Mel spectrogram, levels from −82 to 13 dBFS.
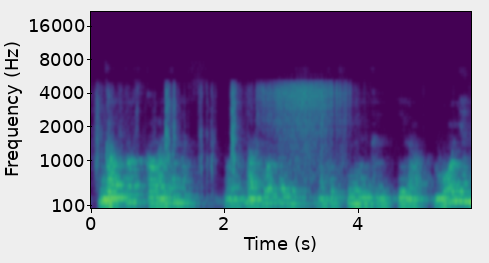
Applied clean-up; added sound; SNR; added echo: none; Fire; 20 dB; reverberation time 0.9 s.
